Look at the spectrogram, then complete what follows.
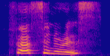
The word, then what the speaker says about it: facinorous: It is spelled f a c i n o r o u s. Fascinous.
